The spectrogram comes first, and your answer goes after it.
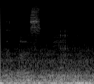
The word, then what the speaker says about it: Gillespie: There's Gillespie. That's how you say it.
